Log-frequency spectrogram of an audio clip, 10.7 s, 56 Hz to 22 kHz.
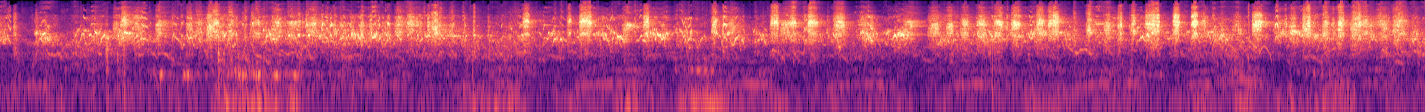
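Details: Budgies, a colony of 30 pairs, chatter nonstop: crowded high chirps, squeaks and rapid warbling from many birds at once, with soft low coo-like notes now and then beneath the chorus.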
